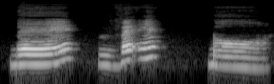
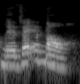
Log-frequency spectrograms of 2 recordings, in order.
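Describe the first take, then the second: First: The phrase is said at a slow pace. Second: The phrase is said at a fast pace.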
